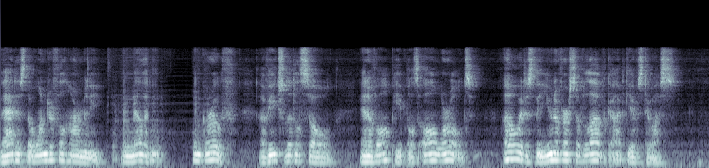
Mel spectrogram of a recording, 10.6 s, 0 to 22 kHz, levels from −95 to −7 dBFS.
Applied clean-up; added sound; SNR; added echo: neural separator model SepFormer DNS4.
